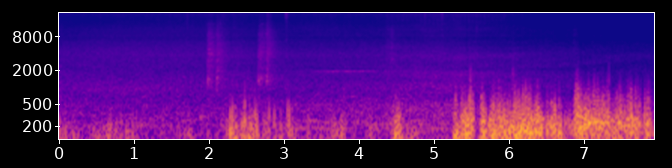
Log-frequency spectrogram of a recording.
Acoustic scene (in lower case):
residential area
